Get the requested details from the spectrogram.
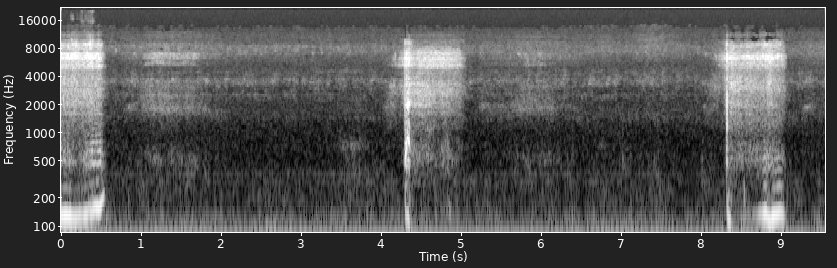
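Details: Low snoring breaths at about 15 per minute over a steady low hum, from a snoring subject sleeping with eyes open.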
